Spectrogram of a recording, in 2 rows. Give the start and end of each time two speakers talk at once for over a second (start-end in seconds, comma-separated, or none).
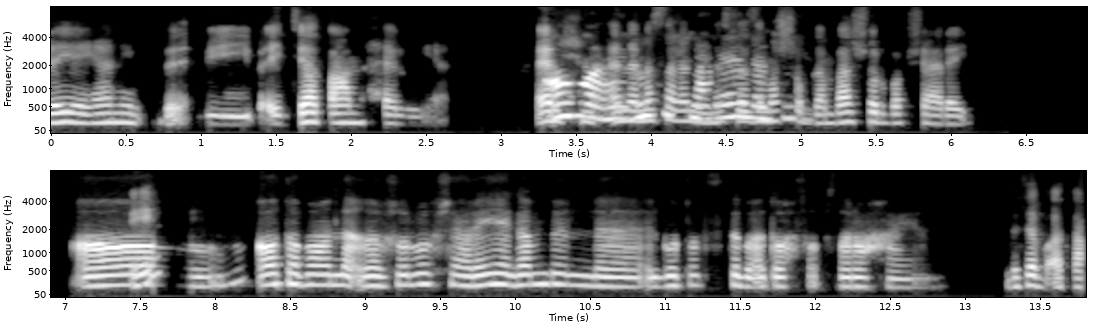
3.3-5.1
